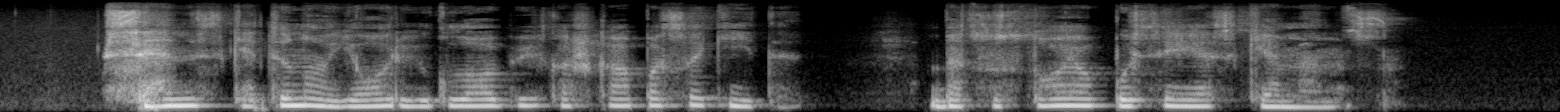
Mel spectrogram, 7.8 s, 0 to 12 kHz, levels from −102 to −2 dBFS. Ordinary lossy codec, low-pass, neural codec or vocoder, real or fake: AAC, 48 kbps; 10.8 kHz; none; real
